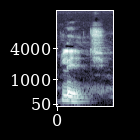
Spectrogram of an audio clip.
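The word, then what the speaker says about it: pledge: যেমন PLEDG, প্লেজ। প্লেজ আমরা স্কুলে বা কলেজে যখনই গেছি তখনই আমাদেরকে প্লেজ বলতে হয়েছে প্রেয়ার লাইনে দাঁড়িয়ে। তাহলে প্লেজ কথাটাতে যে ডিটা রয়েছে সেটা সাইলেন্ট, কারণ সেটা জি এর আগে আছে, প্লেজ, PLEDG, প্লেজ।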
